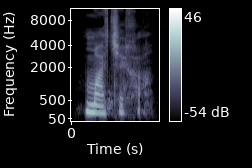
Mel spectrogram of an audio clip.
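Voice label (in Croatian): "maceha", Croatian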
